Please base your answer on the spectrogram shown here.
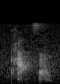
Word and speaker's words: Katze: And TZ is pronounced like Z in German. For example, Arzt, Katze.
